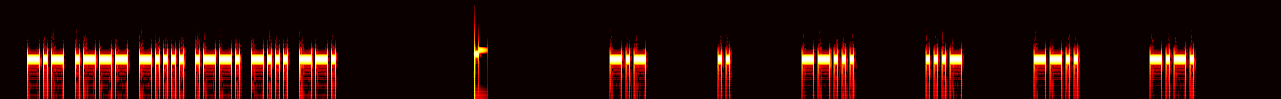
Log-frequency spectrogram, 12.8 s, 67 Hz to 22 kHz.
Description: Morse code, heard as a keyed tone, about 30 wpm, spaced as for 15 wpm, 700 Hz. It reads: KJ6PBG KI7VZC
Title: USA Call Signs - 6 Characters - 6x Character Spacing - 30wpm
